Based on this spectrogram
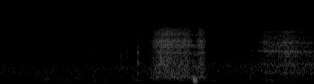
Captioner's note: laugh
